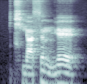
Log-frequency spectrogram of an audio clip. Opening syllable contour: rising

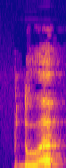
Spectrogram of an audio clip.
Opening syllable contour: rising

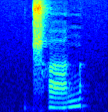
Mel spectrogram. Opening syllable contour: rising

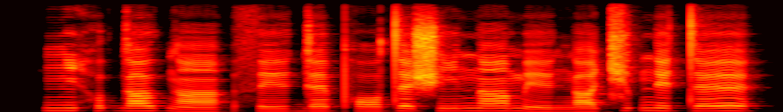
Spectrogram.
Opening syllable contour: falling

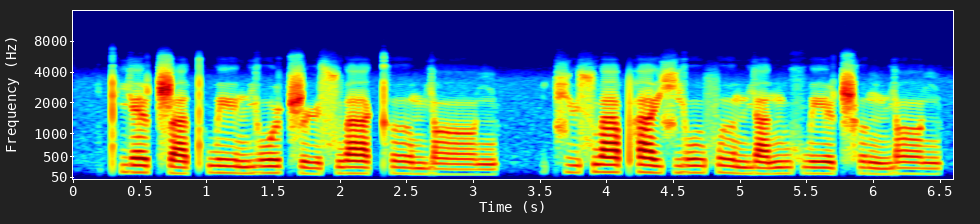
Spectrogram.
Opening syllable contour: high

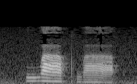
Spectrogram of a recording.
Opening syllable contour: falling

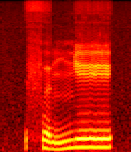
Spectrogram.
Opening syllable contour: low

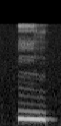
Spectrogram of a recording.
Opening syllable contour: low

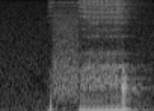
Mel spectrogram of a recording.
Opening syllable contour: rising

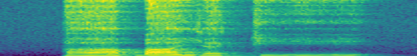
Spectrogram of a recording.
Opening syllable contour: rising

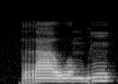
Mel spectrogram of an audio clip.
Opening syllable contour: low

